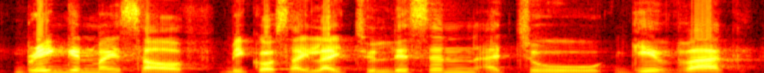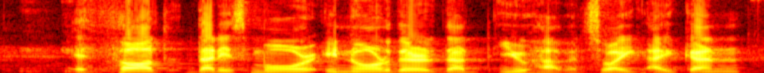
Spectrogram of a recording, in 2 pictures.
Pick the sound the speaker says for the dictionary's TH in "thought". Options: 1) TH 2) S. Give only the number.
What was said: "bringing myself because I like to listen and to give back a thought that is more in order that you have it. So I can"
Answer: 1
